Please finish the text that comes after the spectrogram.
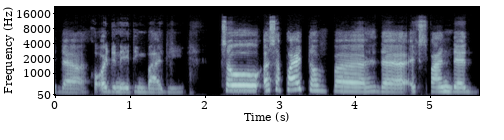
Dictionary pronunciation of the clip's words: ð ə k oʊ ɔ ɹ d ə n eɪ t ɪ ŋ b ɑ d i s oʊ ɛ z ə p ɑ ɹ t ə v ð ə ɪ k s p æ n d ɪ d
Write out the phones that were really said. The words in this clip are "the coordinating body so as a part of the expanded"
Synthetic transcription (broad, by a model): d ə k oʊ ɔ ɹ d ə n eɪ t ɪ ŋ b ɑ d i s oʊ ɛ s ə p ɑ ɹ t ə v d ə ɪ k s p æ n d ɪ d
